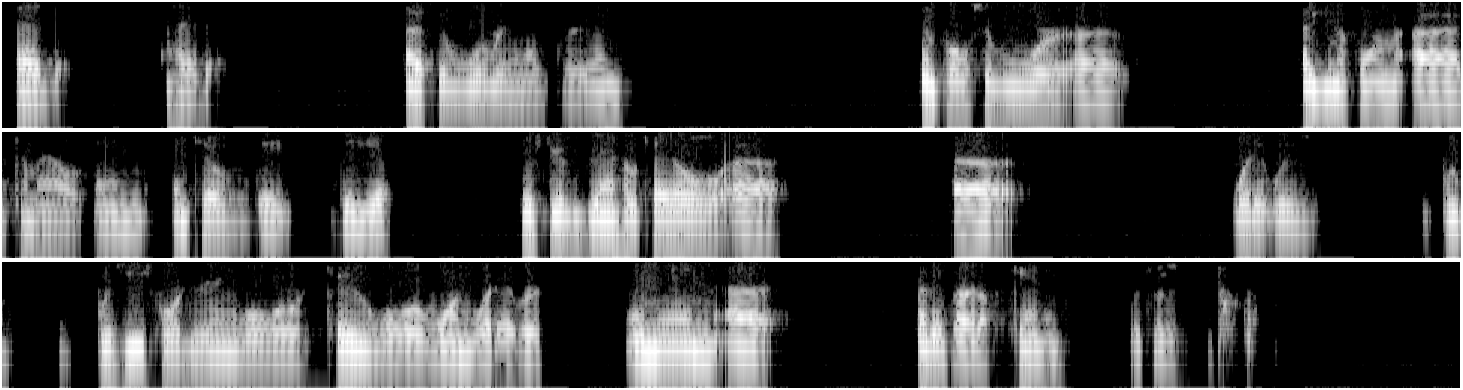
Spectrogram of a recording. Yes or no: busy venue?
no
